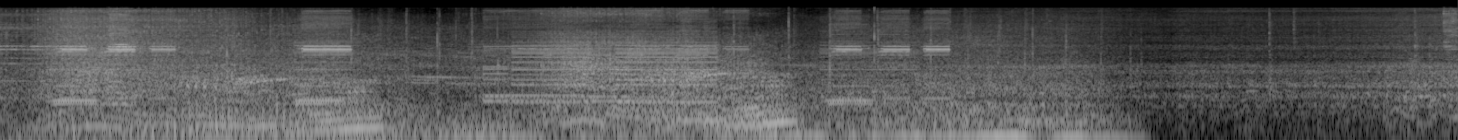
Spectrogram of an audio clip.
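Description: Busy street traffic: car horns beeping in short repeated bursts, with one longer blast, over a steady engine rumble. The traffic noise cuts off abruptly near the end, leaving a quieter room background.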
